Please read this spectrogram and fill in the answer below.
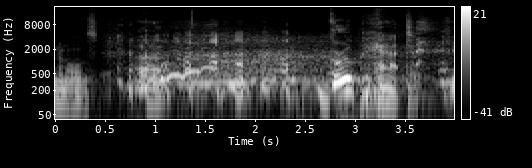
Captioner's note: group laughs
